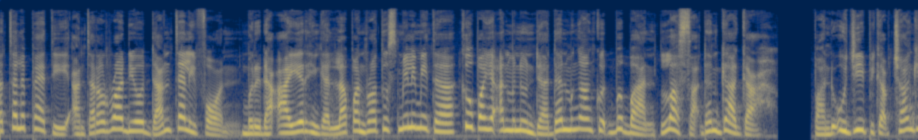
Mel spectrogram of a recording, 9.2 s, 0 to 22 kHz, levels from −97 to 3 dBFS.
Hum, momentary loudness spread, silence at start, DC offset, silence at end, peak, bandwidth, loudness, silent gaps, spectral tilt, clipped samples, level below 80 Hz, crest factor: none; 6 LU; 0 s; under 0.1%; 0 s; -4 dBFS; 17 kHz; -20 LUFS; 7.79-8.10 s; -4.5 dB/octave; under 0.1%; -60 dBFS; 16 dB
